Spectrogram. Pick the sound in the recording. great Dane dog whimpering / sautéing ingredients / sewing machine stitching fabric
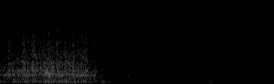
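sewing machine stitching fabric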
